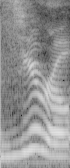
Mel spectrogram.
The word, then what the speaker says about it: Xero: to talk about is zero and zero is spelled x-e-r-o we do use zero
